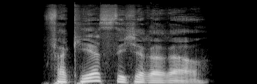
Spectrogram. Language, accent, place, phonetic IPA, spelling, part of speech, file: German, Germany, Berlin, [fɛɐ̯ˈkeːɐ̯sˌzɪçəʁəʁɐ], verkehrssichererer, adjective, De-verkehrssichererer.ogg
- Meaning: inflection of verkehrssicher: 1. strong/mixed nominative masculine singular comparative degree 2. strong genitive/dative feminine singular comparative degree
